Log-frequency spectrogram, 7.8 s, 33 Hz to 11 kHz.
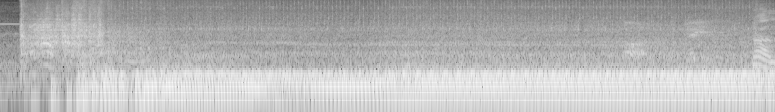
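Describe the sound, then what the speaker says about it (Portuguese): Volkswagen Golf GTI Mk4 engine cranking and catching, then settling into a steady, even idle, loud and close, with people talking over it. "Ó, eu vou ligar a lenta dele."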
